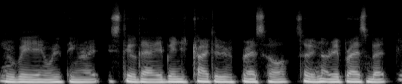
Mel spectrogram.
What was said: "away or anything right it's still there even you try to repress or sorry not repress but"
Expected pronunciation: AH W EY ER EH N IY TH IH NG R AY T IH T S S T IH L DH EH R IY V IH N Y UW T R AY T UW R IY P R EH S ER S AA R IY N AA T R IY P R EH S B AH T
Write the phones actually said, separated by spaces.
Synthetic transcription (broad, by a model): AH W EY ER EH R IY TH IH NG R AY T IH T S S T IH L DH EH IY W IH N Y UW T R AY T UW R IY P R EH S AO S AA IY N AA T R IY P R EH S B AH T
